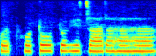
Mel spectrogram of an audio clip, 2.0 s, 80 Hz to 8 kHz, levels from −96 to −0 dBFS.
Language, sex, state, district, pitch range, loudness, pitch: Hindi, female, Bihar, Kishanganj, 265-275 Hz, -22 LUFS, 270 Hz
